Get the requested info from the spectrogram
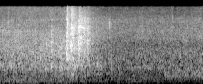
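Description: Heavy storm rain pouring down, a steady rushing noise, with a brief louder burst of noise well under a second in.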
